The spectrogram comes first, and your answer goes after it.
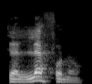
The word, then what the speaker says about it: teléfono: If a word ends in O, I need to stress the next to last syllable. Okay. And so we have telefono. Okay. So next to last, teléfono, right? Well, we have a written accent.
